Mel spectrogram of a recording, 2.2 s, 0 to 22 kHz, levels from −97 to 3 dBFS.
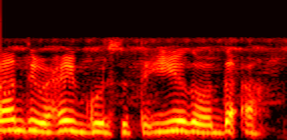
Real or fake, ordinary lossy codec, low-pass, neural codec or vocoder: real; none; 7.2 kHz; none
